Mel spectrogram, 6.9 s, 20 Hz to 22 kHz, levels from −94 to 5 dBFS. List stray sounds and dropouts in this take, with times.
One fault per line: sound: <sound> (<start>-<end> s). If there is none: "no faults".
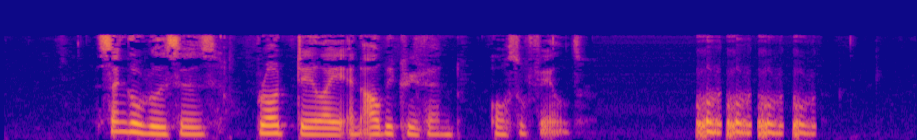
sound: laugh (5.2-6.1 s)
